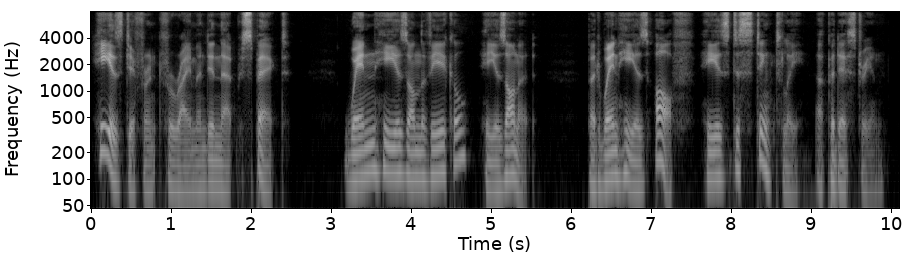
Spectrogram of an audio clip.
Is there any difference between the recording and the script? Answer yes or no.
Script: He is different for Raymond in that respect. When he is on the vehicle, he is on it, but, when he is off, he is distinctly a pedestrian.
no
